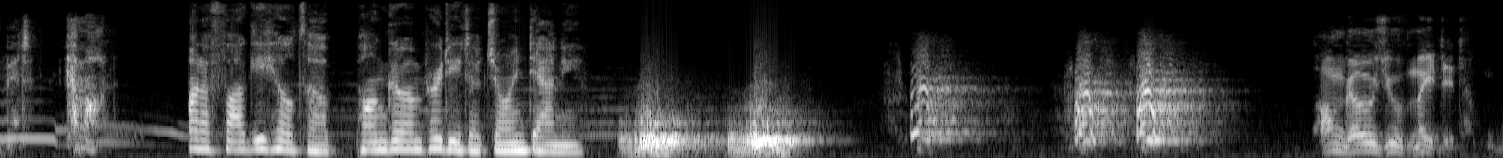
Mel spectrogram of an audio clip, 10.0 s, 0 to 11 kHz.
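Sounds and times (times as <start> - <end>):
speech: 1.3 - 4.2, 8.9 - 10.0
Great Dane barking with deep booming woofs: 5.0 - 8.3.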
